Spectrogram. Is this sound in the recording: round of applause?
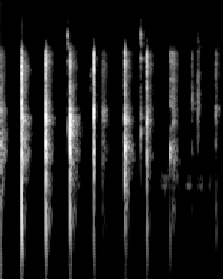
yes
